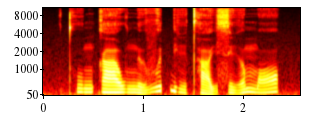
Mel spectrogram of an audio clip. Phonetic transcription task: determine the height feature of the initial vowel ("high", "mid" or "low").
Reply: high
